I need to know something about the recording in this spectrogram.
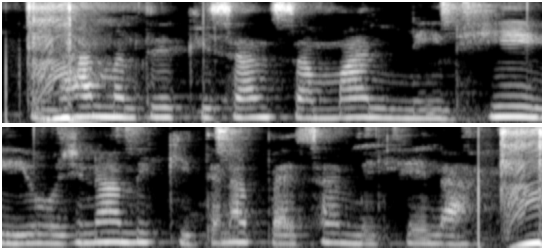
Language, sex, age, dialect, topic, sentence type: Bhojpuri, male, 18-24, Western, agriculture, question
